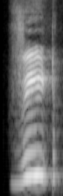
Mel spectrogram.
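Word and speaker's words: Vite: सकते हैं या आपको ओवरव्यू दे रखा है वीट का फ्रेंच वर्ड क्विक प्रोनाउंस जिको छोड़ो बिल्ड इन टूल टूल है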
